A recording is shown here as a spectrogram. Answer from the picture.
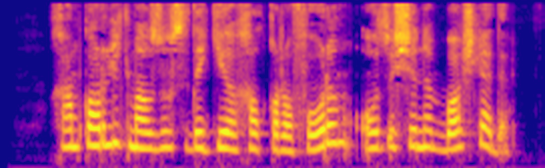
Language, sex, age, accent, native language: Uzbek, female, 19-29, Jizzax, Uzbek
